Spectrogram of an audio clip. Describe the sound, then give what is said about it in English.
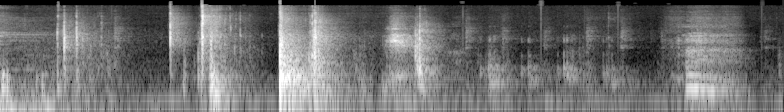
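A few hard, hollow thunks land at uneven intervals as a plastic water bottle is flipped and slaps down on a table, fairly loud, with scuffs and clatter in between. “I'm going back to flipping water bottles.”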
